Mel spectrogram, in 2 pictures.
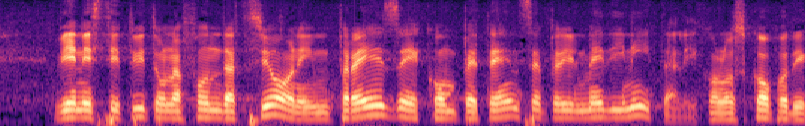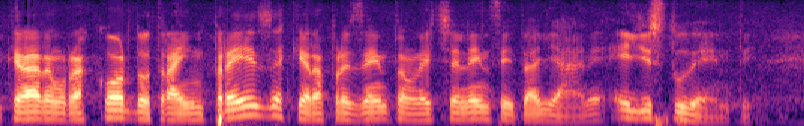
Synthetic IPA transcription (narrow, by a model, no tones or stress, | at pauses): vjɛːneist̪it̪uiːt̪aunafond̪at̪sːjoːneimpɾeːzeːkːompet̪ɛnt̪sepeɾilmɛːd̪iniːt̪a̰lḭkonloskɔːpod̪ikɾeaːɾeunrakːɔrd̪ot̪ɾaimpɾeːzek̟erapːɾezɛnt̪anoleːt͡ʃːelːɛnt̪seit̪alja̰ːneʔeʎːist̪ud̪ɛ̰nt̪i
